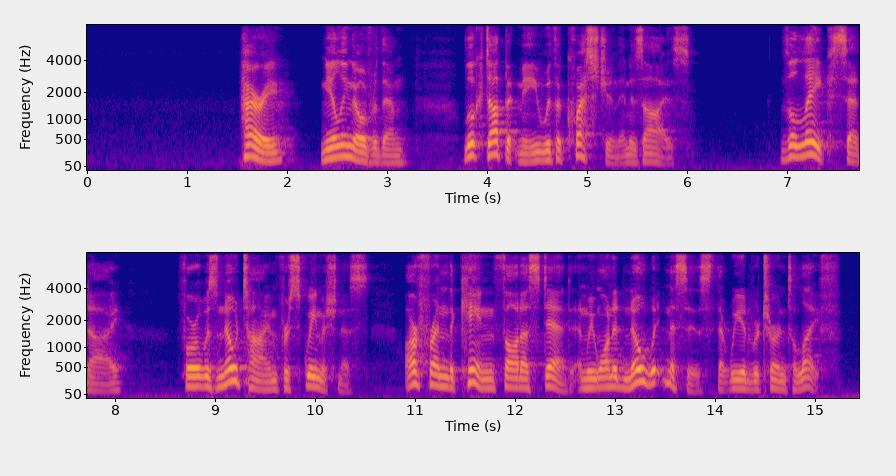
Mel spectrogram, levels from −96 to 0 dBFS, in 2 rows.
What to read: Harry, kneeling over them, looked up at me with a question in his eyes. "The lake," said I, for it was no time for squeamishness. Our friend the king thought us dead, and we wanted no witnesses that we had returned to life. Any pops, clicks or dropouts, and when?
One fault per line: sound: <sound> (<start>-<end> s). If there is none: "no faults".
no faults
